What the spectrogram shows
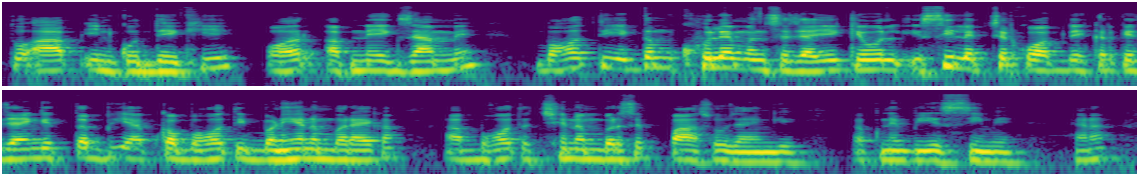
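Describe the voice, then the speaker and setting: A man teaching physics for exam prep, reading English questions slowly and explaining step by step with rhetorical questions. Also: on the high side, steady tone. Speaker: physics tutor.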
